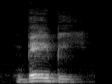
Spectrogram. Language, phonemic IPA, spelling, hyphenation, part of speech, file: Dutch, /ˈbeːbi/, baby, ba‧by, noun, Nl-baby.ogg
- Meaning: baby (infant)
